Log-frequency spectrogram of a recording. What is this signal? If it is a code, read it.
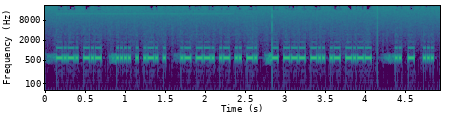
Morse code, heard as a keyed tone, about 50 wpm, 600 Hz. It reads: CK HERE AGAIN TODAY ITS
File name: archived / CRSnet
